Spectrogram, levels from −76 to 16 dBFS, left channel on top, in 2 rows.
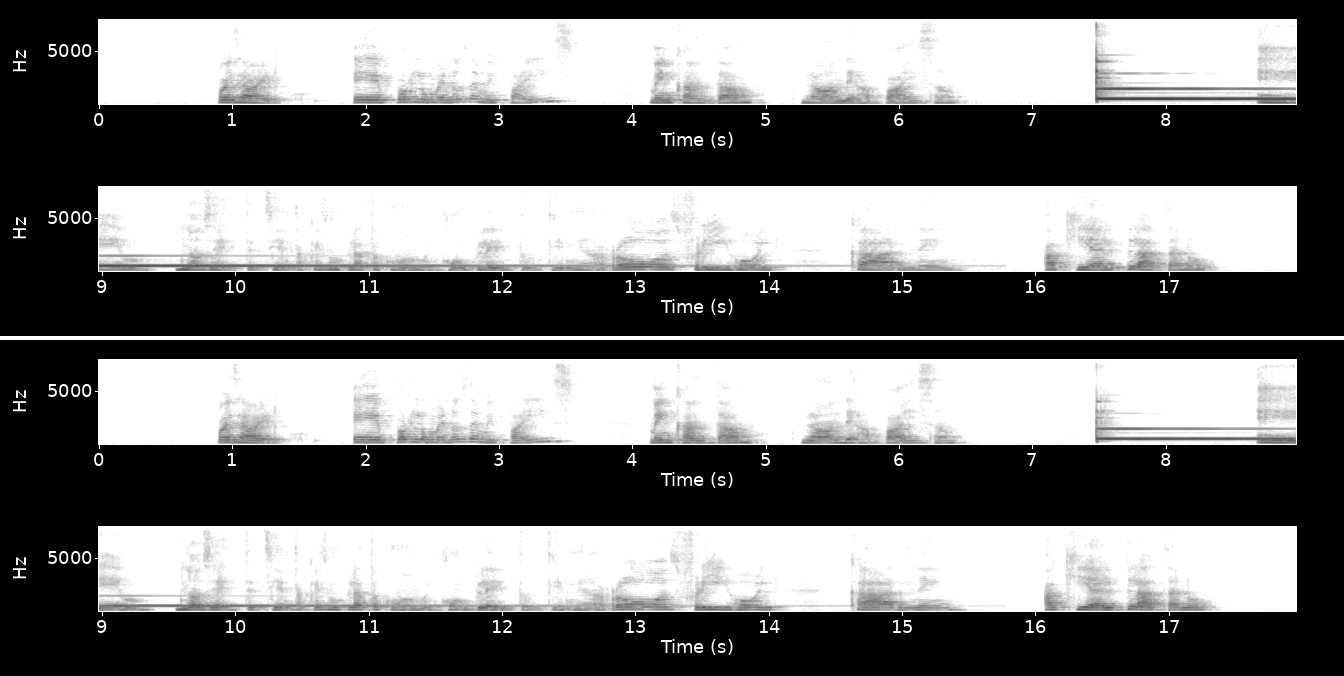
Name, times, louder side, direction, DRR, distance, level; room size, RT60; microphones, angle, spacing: voice 1, 0.9-1.3 1.9-3.4 4.1-4.9 5.3-6.4 8.7-9.3 9.6-14.0 14.6-15.4 16.1-17.3, right 1 dB, 30° right, 5 dB, 1.9 m, -31 dB
Chink clink, 7.5-11.9, left 8 dB, 85° left, 0.5 m, -20 dB
20.0 x 6.8 x 2.3 m, 0.24 s
head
